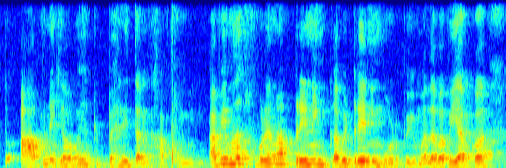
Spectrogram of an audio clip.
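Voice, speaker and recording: A man's voice: sits high, sing-song, fast talker, a little mellow, echoey room, a little hiss or hum. A young man teaching economics to exam students in a chatty, teasing lecture style. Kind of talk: casual Hindi lecture.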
